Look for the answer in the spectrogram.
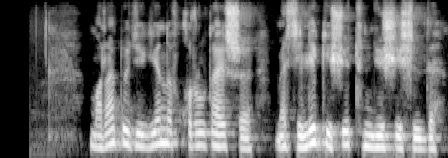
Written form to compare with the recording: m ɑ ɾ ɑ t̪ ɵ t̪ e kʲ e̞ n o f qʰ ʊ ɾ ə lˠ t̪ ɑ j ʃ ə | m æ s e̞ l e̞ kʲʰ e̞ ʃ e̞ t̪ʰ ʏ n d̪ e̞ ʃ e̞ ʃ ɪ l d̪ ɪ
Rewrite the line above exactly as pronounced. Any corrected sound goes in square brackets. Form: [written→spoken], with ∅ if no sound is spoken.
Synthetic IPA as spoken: m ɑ ɾ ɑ t̪ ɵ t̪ e [kʲ→ɡʲ] e̞ n o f qʰ ʊ ɾ ə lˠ t̪ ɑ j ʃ ə | m æ s e̞ l e̞ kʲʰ e̞ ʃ e̞ t̪ʰ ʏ n d̪ e̞ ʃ e̞ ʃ ɪ l d̪ ɪ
